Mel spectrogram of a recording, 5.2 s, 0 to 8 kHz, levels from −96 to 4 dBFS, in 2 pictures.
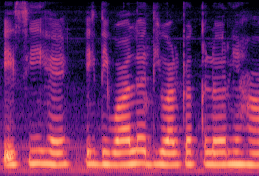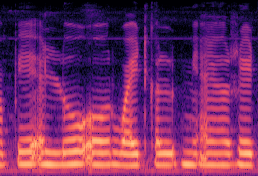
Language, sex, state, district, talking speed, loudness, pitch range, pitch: Hindi, female, Punjab, Pathankot, 195 wpm, -14 LUFS, 195-210 Hz, 205 Hz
